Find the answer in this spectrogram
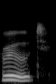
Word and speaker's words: route: parts of the old Route 66 a language note the word root can be pronounced to rhyme with boot or with shout depending on where you are from however when referring to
